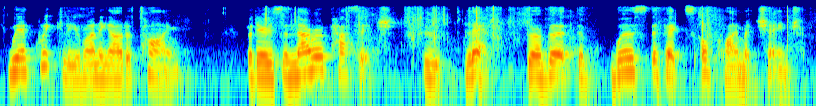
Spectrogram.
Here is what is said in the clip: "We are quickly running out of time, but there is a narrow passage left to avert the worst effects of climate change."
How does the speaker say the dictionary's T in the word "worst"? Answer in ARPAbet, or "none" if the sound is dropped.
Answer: T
